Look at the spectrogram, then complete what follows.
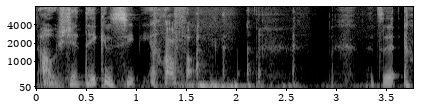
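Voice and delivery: Sasquatch voice. Pretend. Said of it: "this is me if I was Sasquatch".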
